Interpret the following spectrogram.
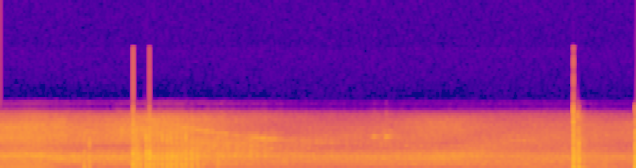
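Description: Aerial fireworks going off: a small bang about a second in, then a crackling burst lasting most of a second, a faint falling whistle, and a loud sharp bang near the end, over steady street noise.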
